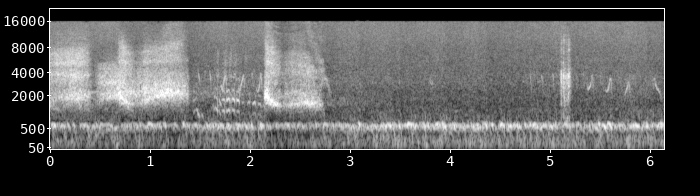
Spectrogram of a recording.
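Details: Black grouse at the lek: two rough hissing bursts come early over a constant, low, gurgling bubbling, followed by a short sharp note and some faint chirps as the display goes on.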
